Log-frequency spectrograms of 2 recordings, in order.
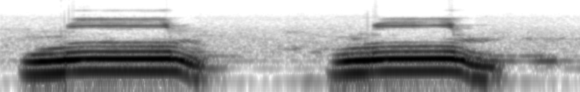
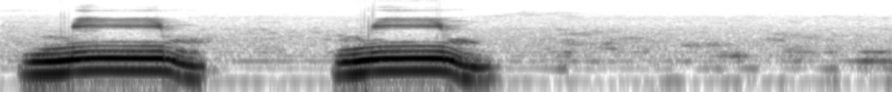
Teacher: اسی طرح حرف میم جو ہے یہ دونوں ہونٹوں کے خشک حصے سے ادا کیا جاتا ہے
